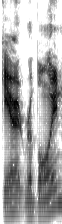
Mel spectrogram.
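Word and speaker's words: Garrett Raboin: Stealing away by Motzko's assistant coach, Garrett Reboyne. Am I saying that right? – Yes, correct. Yep.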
